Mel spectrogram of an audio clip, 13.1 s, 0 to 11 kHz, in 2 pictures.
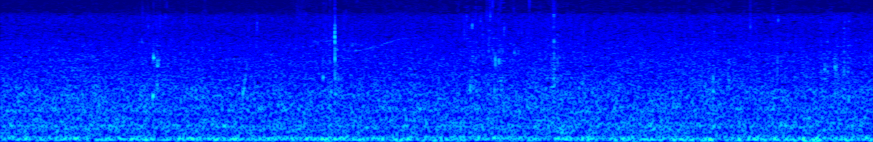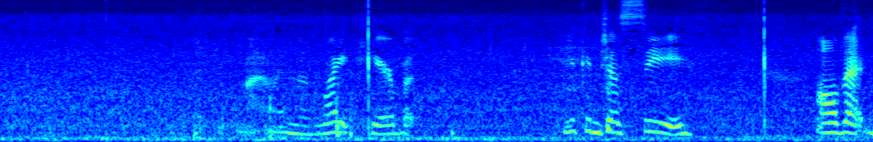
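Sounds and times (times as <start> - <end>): water dripping and splashing: 0.7 - 10.5
water sloshing: 0.9 - 10.0.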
